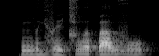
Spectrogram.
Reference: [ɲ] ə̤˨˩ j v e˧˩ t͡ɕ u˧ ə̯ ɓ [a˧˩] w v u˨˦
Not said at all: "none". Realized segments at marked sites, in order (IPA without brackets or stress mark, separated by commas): ɲ, a˨˦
